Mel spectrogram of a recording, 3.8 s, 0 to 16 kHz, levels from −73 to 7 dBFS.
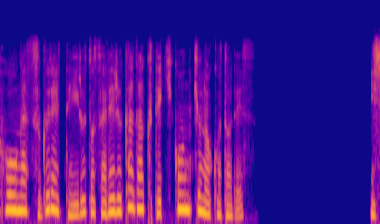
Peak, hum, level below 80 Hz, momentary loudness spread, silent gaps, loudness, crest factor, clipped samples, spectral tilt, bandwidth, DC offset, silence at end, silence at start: -2 dBFS; none; -50 dBFS; 10 LU; 2.59-3.70 s; -14 LUFS; 14 dB; under 0.1%; -5.5 dB/octave; 8.2 kHz; under 0.1%; 0 s; 0 s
